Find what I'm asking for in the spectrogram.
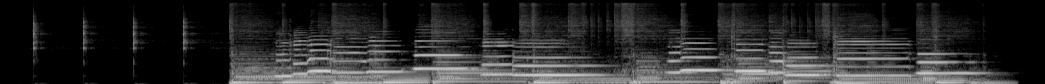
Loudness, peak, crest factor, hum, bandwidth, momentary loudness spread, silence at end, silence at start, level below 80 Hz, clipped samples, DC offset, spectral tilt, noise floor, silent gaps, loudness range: -19 LUFS; -6 dBFS; 14 dB; none; 19 kHz; 20 LU; 0.3 s; 0.35 s; -32 dBFS; under 0.1%; under 0.1%; -6 dB/octave; -41 dBFS; none; 4 LU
